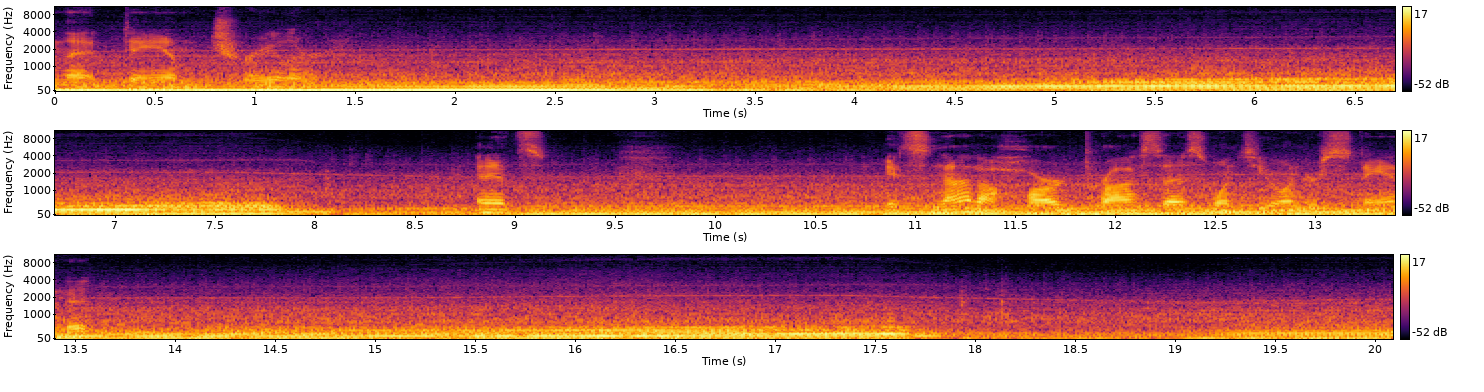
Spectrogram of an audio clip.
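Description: A truck engine rumbles steadily, rising and falling as it shifts gears.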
